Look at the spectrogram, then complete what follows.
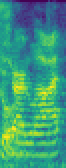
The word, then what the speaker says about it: Charlotte: So, Charlotte, with the French pronunciation.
